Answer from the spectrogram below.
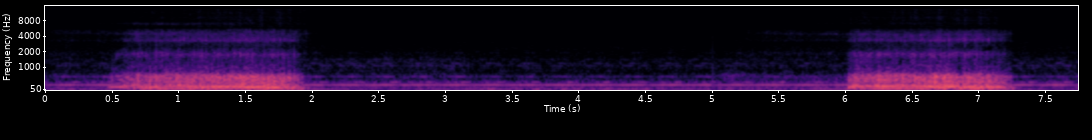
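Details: Adult man sleeping with nasal snoring: two loud, low rattling snores on breathing in, separated by a quiet pause with a steady room hum.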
